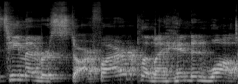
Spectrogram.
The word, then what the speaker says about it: Hynden Walch: members Starfire Club my hynden walch I actually previously pronounced Hayden by mistake if you watch my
